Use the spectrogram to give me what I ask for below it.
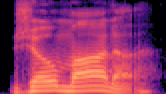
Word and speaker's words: Joumanna: Joumanna Like Joanna, man? Was she in that movie? It's Arabic. Joumanna One more time. Joumanna Joumanna Apparently, it's Arabic.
